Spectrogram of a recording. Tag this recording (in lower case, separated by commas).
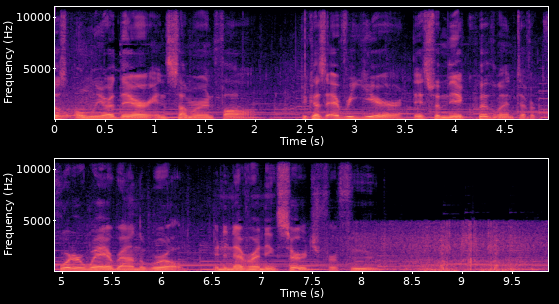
music, speech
